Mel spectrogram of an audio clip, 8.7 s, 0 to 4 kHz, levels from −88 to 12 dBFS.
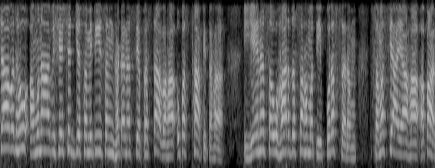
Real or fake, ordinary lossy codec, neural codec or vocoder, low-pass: real; Opus, 16 kbps; none; 3.6 kHz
